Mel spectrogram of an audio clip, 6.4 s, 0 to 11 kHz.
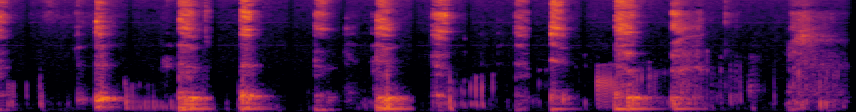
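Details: Person suddenly and very bloated, burping a lot over about 30 minutes before the stomach calmed: about a dozen short, deep, gurgling burps in quick succession, belching from a bloated stomach.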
